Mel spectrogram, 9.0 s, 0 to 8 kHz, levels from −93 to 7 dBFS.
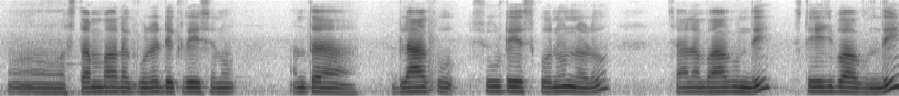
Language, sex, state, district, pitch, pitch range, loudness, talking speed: Telugu, female, Telangana, Nalgonda, 150 Hz, 145-160 Hz, -20 LUFS, 85 wpm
